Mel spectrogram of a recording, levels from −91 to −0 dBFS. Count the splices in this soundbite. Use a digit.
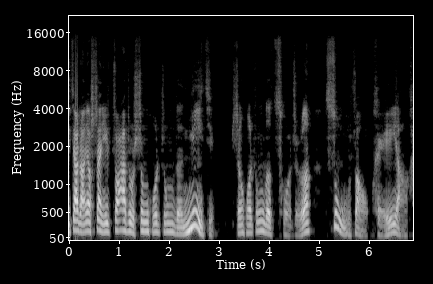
0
